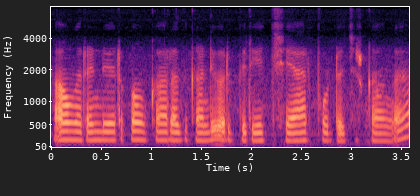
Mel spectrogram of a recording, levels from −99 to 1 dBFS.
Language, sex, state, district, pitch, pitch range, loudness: Tamil, female, Tamil Nadu, Kanyakumari, 175 Hz, 165-180 Hz, -23 LUFS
